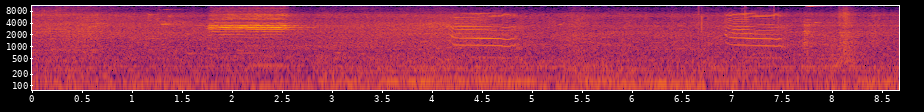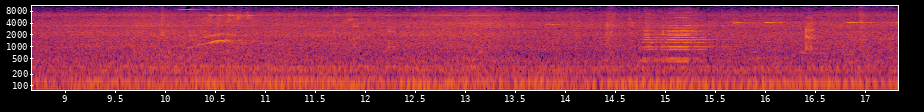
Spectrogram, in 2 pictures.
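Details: Stray-born pet cat, living happily with its rescuer, gives a few harmonic meows spaced several seconds apart, some rising, against steady low traffic rumble outdoors.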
